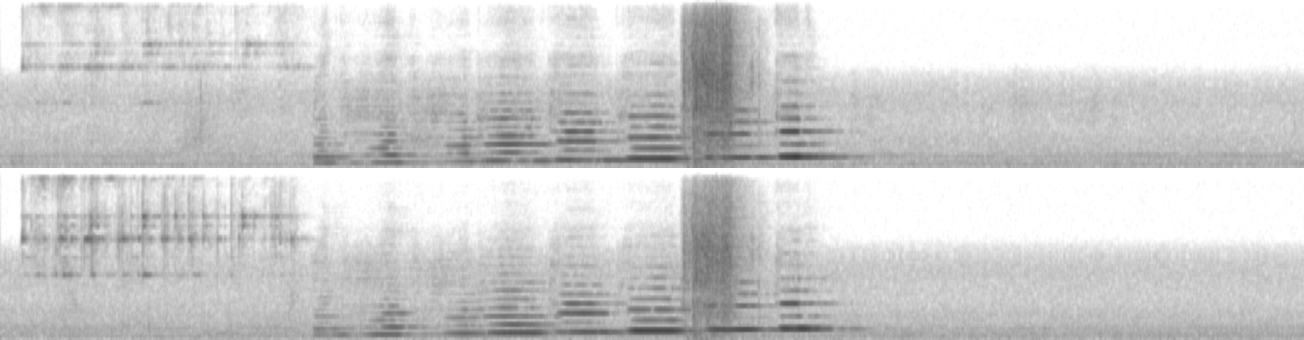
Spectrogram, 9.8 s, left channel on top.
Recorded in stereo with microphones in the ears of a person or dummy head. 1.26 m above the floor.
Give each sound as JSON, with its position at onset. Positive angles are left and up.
{"t": 0.2, "sound": "keys jangling", "side_deg": -15, "distance_m": 0.7}
{"t": 2.4, "sound": "a flute", "side_deg": 20, "distance_m": 1.5}
{"t": 5.1, "sound": "tearing paper", "side_deg": 10, "distance_m": 0.8}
